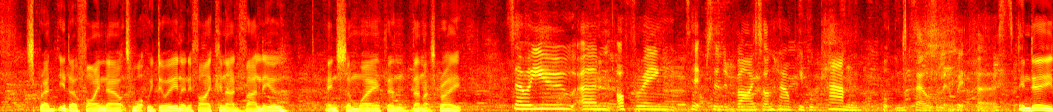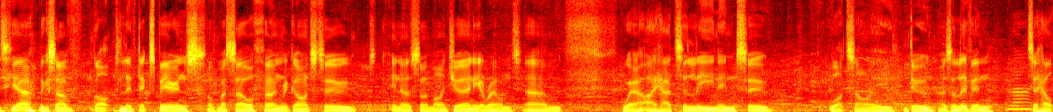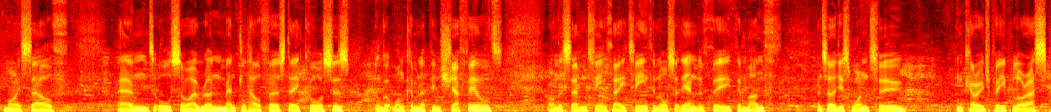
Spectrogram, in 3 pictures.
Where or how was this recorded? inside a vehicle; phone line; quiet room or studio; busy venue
busy venue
